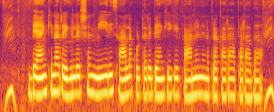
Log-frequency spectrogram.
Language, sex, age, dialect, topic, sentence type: Kannada, female, 18-24, Mysore Kannada, banking, statement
